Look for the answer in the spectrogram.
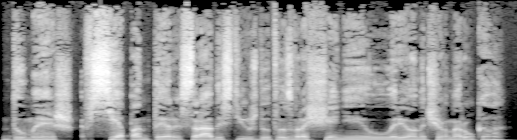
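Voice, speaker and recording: A man voicing a spiteful, scheming adult witch woman, taunting with threats in a husky voice. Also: mid-range voice, fairly even intonation, moderate pace, voice pushed up, natural voice. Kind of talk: audiobook character reading.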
